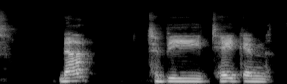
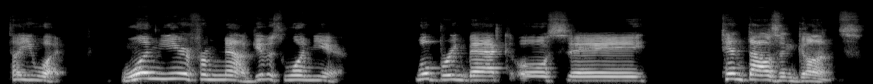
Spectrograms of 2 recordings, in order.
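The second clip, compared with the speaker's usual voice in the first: salesman pitch; 5 semitones higher, slower than usual. Acted. Seller names his offer.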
